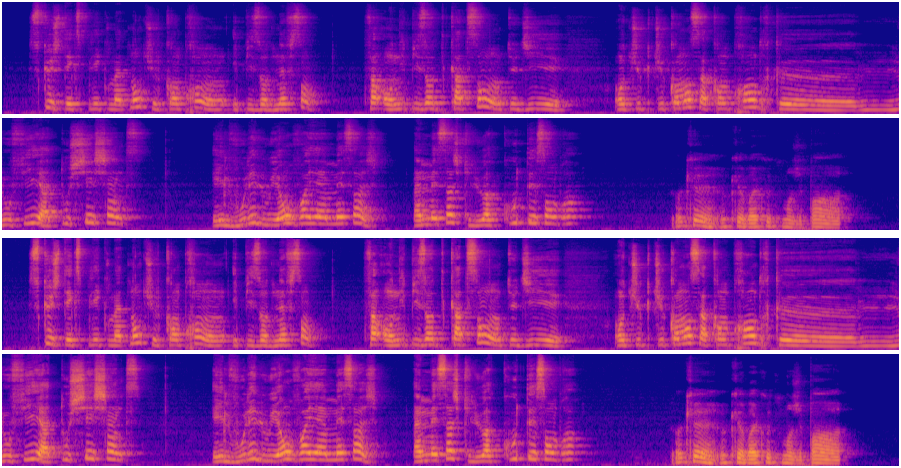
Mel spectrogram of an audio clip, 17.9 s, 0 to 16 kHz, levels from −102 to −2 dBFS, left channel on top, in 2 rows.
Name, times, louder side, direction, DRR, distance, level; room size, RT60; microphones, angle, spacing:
voice 1, 0.3-3.2 3.6-5.8 6.1-10.3 11.1-12.7 13.1-14.8, right 3 dB, 45° right, 0.8 m, -34 dB
voice 2, 15.7-17.4, right 5 dB, 65° right, 0.4 m, -33 dB
12.5 x 8.0 x 2.5 m
head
